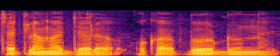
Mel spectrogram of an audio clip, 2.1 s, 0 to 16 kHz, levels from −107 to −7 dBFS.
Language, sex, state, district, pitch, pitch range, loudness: Telugu, male, Telangana, Mahabubabad, 95 Hz, 95-105 Hz, -16 LUFS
